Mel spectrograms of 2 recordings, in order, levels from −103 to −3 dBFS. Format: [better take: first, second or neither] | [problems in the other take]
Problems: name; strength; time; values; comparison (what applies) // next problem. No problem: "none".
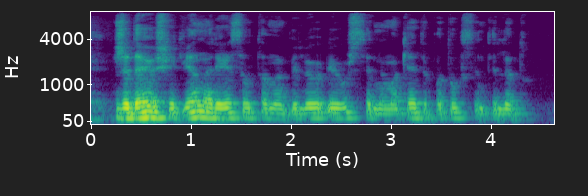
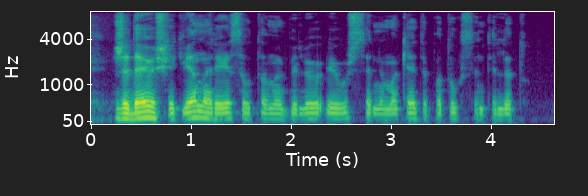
second | room echo; dies away in 0.4 s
